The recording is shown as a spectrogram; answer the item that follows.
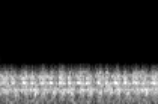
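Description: Rear-mounted engine of an old car running loud and steady with its engine lid open; it comes in abruptly just before this moment.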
